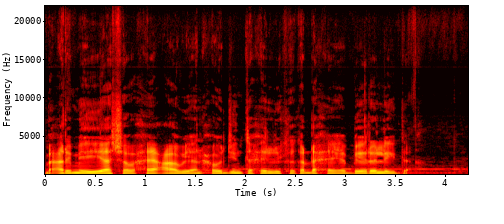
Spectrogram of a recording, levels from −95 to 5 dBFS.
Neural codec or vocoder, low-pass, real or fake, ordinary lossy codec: none; none; real; none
